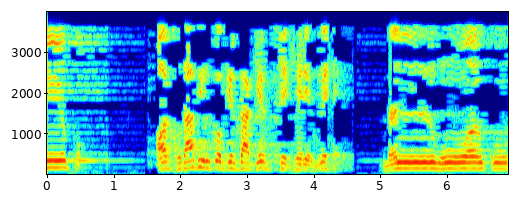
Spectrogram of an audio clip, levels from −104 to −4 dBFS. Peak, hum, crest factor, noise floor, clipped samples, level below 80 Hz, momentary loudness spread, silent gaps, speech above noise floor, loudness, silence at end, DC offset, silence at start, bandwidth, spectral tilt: -8 dBFS; none; 16 dB; -59 dBFS; under 0.1%; -68 dBFS; 14 LU; none; 36 dB; -24 LUFS; 0 s; under 0.1%; 0 s; 3.9 kHz; -10 dB/octave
